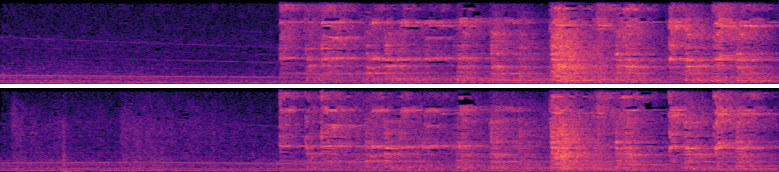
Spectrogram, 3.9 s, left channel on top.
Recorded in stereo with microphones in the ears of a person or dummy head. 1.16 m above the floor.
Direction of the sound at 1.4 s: 25° right (ahead or behind).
